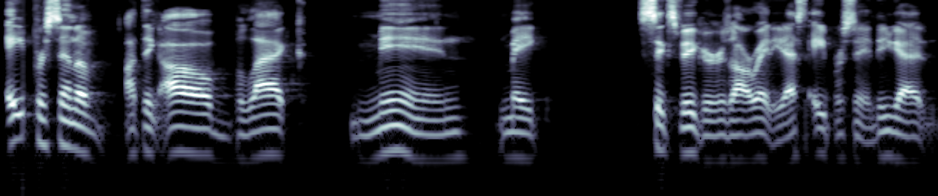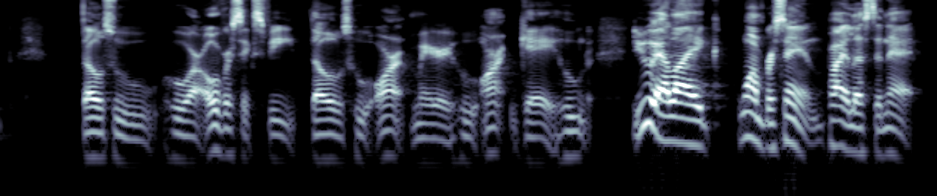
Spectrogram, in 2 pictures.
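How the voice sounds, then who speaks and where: A man's voice: fairly low pitch, expressive, normal speed. A man hosting a podcast, talking in a loose, rambling, casual way and swearing freely. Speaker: podcast host.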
